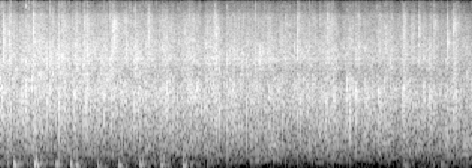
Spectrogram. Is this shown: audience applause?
yes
